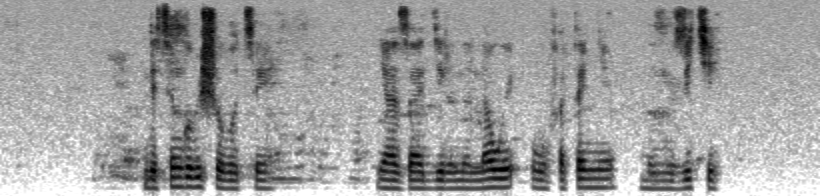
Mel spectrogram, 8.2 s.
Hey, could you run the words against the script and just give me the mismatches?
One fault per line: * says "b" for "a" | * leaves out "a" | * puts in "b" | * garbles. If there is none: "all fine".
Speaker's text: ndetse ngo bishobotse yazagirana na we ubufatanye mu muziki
all fine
